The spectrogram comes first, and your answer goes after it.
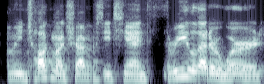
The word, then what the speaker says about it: Etienne: And then I mean, talking about Travis Etienne, 3-letter word. If you just say Etienne, ETN. That's how I learned how to say his name.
